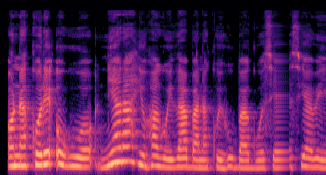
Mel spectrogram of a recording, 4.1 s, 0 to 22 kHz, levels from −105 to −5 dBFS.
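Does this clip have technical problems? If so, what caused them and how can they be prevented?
Yes. A long network dropout runs from 3.45 to 3.63 s, just after "arahiũha gwĩthamba na kwĩhumba". About 160 ms of speech never arrives. The receiver stretches the last sound into a fading buzz across the gap, and the speech resumes with that part missing, likely from packets lost in transit. A more stable connection, or a larger jitter buffer with forward error correction, would prevent it.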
